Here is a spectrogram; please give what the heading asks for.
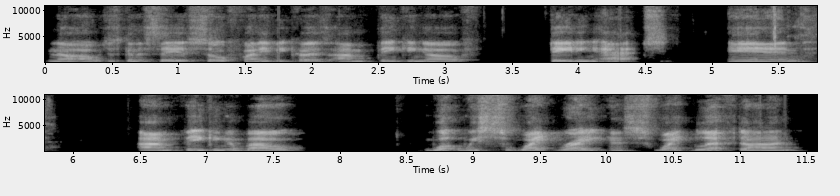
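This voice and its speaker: A man co-hosting a podcast in casual conversation, thinking aloud in a reflective, deliberate way. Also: fairly low pitch, fairly even intonation, sharp tone, low-quality recording. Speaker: podcast co-host.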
